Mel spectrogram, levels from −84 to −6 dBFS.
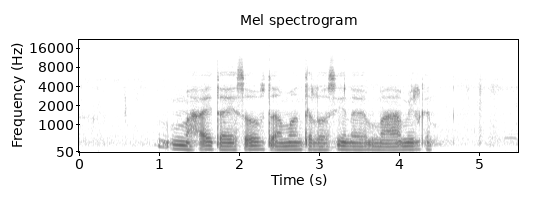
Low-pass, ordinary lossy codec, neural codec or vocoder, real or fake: none; none; none; real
